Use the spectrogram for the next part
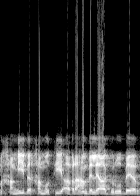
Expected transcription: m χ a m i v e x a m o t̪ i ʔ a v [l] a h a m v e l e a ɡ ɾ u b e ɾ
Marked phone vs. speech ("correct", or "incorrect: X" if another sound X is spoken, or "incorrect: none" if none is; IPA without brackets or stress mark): incorrect: ɾ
